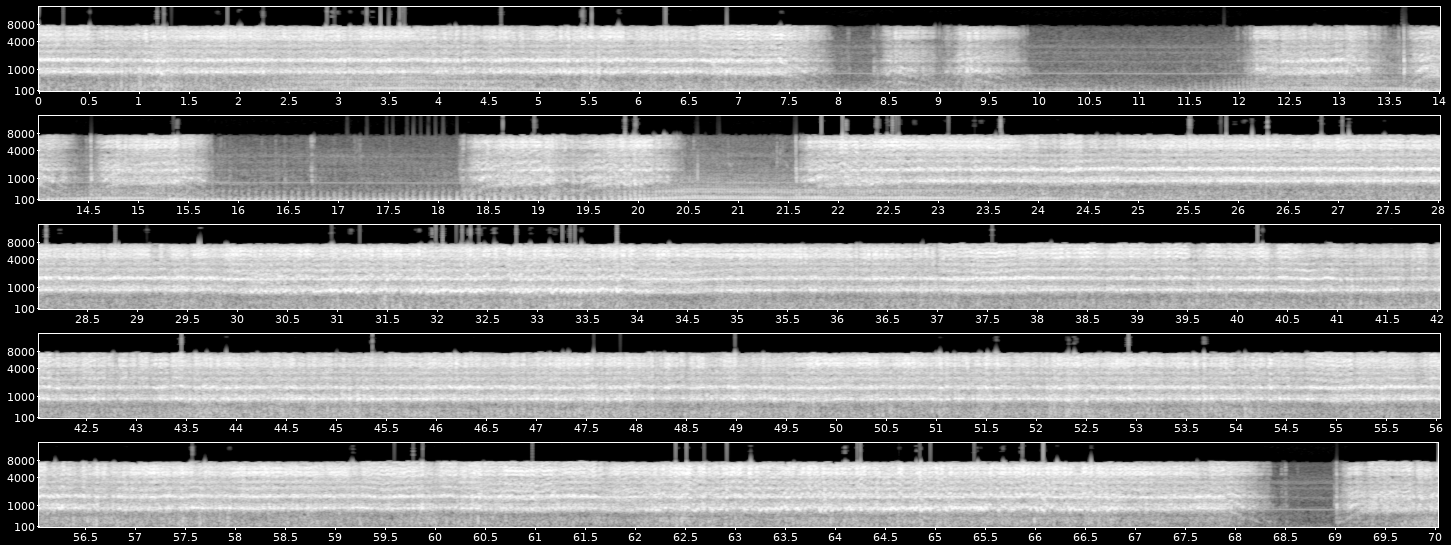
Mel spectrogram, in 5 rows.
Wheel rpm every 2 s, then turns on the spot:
230, 230, 230, 200, 30, 0, 100, 100, 10, 110, 50, 200, 230, 240, 240, 210, 200, 210, 230, 230, 230, 230, 230, 230, 230, 230, 230, 230, 230, 230, 220, 200, 200, 190, 80.
16-18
